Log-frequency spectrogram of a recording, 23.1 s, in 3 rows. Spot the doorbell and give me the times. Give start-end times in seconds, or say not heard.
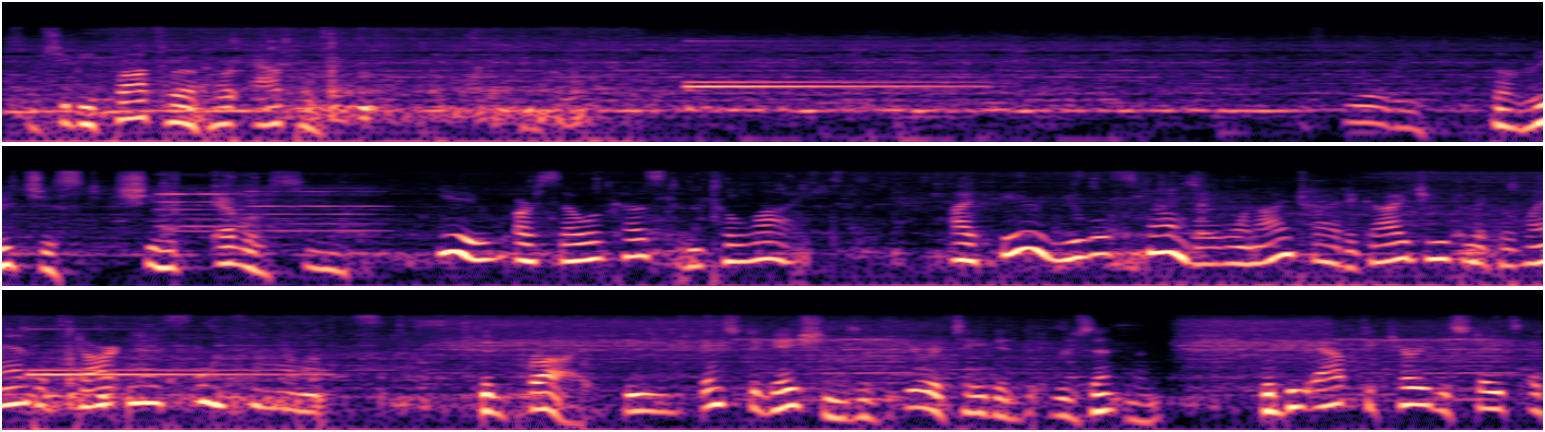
3.4-5.0, 8.4-9.7, 15.5-16.9.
